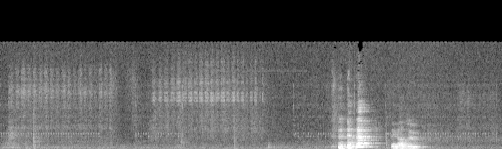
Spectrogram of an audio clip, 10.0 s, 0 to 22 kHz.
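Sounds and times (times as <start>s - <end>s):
marker scribbling on paper: 0.2s - 2.4s, 3.0s - 5.3s.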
